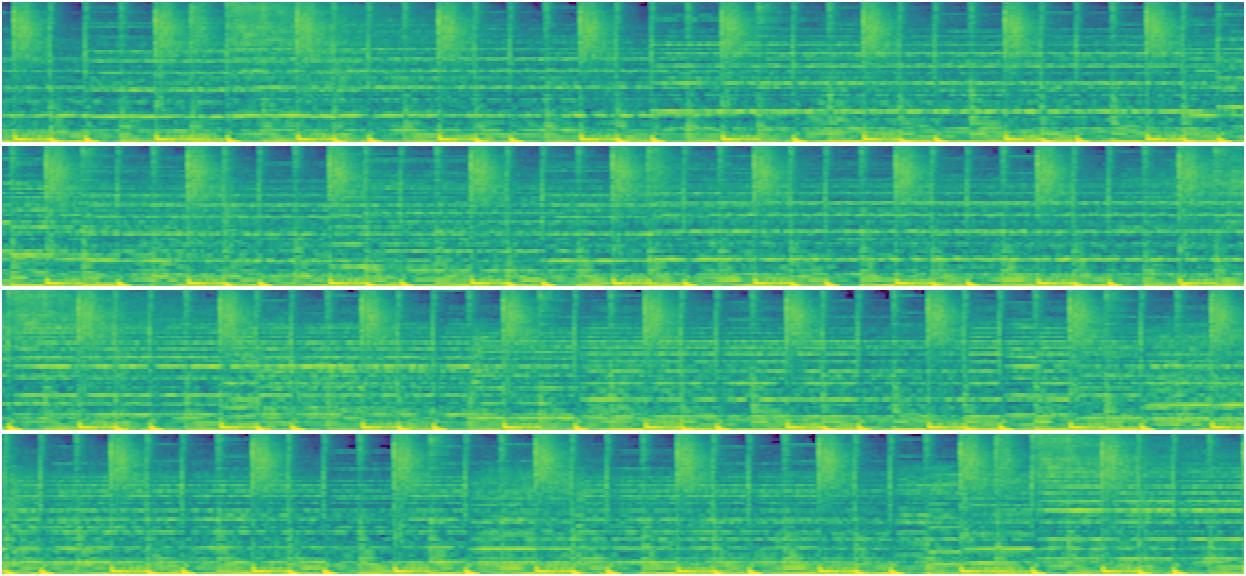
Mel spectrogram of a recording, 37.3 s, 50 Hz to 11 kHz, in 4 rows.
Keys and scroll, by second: 13.2 super+a, 13.6-15.9 typing, 16.1 Return, 27.0 super+Caps_Lock, 27.1 super+c, 28.4 super+Caps_Lock, 28.5 super+v, 34.1 shift+Caps_Lock, 35.2 Left, 35.7 shift+Right.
